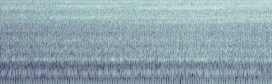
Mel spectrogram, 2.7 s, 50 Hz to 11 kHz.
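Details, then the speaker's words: Ford F100 with 300 inline six; steady, even idle, smooth low rumble, no knocks, ticks or misses; running clean and healthy, like a sewing machine. "which I will have to say runs like a freaking sewing machine. Listen to that thing."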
